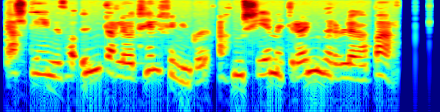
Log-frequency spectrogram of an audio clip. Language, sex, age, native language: Icelandic, female, 60-69, Icelandic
